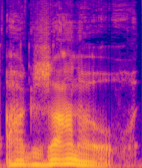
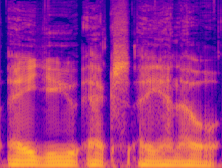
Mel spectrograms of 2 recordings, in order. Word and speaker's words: auxano: This verb grow is pronounced auxano, A U X A N O, auxano, translates grow.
